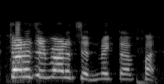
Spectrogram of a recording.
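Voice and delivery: high, loud cheering golf fan; drunk and fired up. Acted. Fan urging his golfer to make that putt, drunk and fired up. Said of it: "when I'm all drunk and I'm fired up".

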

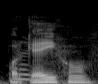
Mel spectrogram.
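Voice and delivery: father. Acted. Vater antwortet dem Sohn.

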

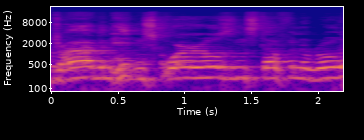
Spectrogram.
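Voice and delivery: ordinary delivery

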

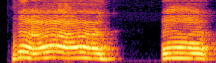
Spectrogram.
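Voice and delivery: high, nervous stammered ahs; starstruck stammer. Retold or imitated. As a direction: gasp out two flustered ahs.

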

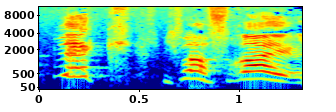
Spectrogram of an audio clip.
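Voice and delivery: very high, laughing exclamation; joyful. Retold or imitated. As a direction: let it burst out laughing and free. Joyful release after the jump. (jubelnd und lachend, sehr hoch)

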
